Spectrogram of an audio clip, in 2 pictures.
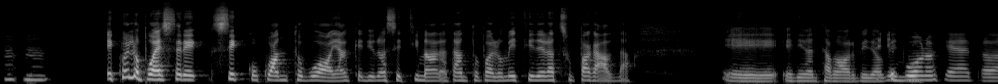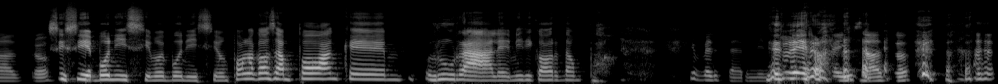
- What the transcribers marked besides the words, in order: other noise; exhale; laughing while speaking: "È vero?"; laugh; giggle
- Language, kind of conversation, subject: Italian, podcast, Come affrontare lo spreco alimentare a casa, secondo te?
- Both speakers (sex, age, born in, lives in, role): female, 25-29, Italy, Italy, host; female, 60-64, Italy, Italy, guest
